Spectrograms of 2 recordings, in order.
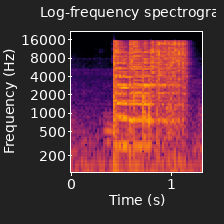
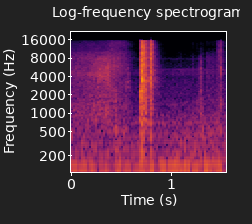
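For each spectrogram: First: metal business card, sounds metallic. Second: thin metal business card, dull drop with no metallic ring.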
